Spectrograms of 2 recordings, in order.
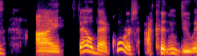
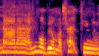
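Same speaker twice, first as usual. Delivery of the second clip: put-on pitched-up Southern coach overruling a kid; retold Southern coach, brushing off objections; 7 semitones higher, faster than usual. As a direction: imitate an insistent Southern coach. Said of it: "he was real Southern".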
